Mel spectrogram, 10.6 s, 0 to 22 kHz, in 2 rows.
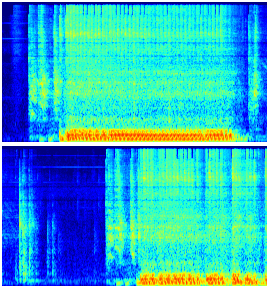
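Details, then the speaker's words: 2011 Can-Am Outlander 800 XTP ATV on a test ride after a used ignition switch was fitted: the engine bursts in and out with lumpy, uneven pulses, as if firing on only one cylinder. No check engine light is on; fuel pressure is the next suspect. "it's definitely not running on two cylinders like it's running on one"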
